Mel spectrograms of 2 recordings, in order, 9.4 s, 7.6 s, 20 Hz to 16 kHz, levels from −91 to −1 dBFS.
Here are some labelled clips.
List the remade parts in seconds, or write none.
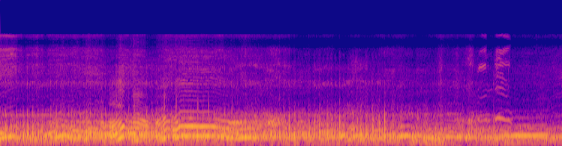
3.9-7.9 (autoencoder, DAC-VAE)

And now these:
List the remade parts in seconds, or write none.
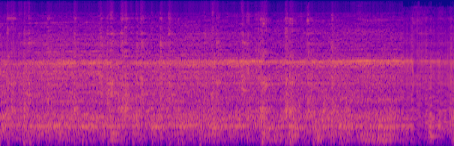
6.7-7.6 (vocoder, BigVGAN v2)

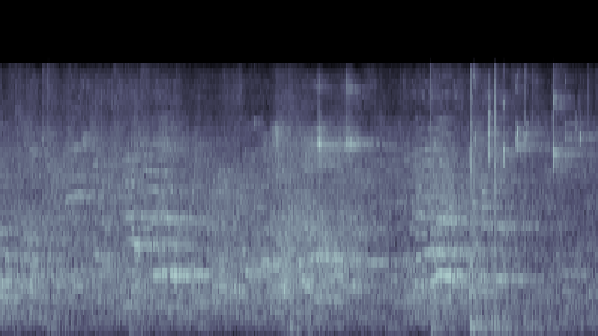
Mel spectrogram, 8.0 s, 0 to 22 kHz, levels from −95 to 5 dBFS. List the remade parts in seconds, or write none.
2.6-3.2 (autoencoder, DAC-VAE); 3.6-4.8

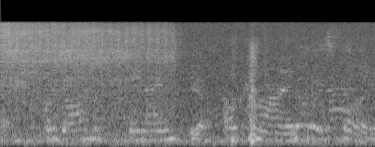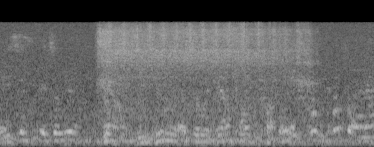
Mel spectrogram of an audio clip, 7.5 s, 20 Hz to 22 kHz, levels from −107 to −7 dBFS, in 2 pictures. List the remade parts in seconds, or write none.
0.0-7.5 (vocoder, Vocos)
